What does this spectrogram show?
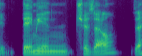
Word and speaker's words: Damien Chazelle: It is now officially, I think this is how you say it, Damien Chazelle.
